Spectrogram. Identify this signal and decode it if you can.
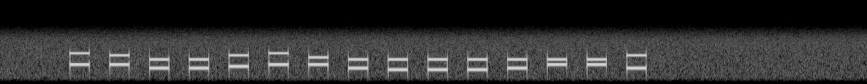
DTMF, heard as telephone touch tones, dialled by machine, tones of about 190 ms. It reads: D#449D041114**6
